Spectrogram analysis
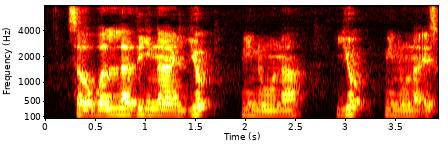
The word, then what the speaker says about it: يُؤْمِنُونَ: So it's supposed to be yu because the hamza over there has the same properties as an alif, but because it looks a bit like an ayn, some people pronounce it as an ayn, but that is incorrect.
